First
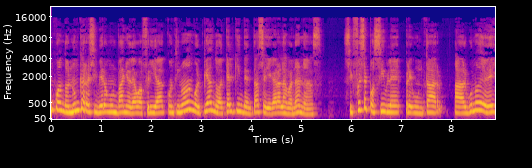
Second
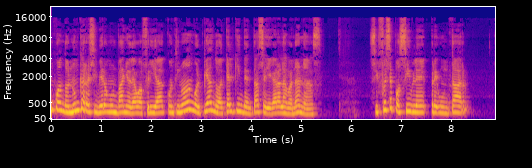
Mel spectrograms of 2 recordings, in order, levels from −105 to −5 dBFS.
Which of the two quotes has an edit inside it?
first; 2 cuts; at 5.5 s, 8.0 s

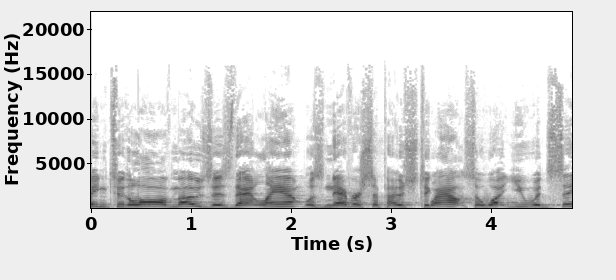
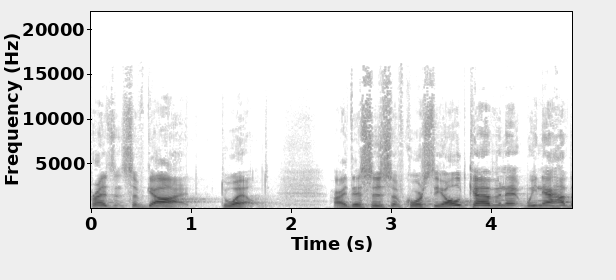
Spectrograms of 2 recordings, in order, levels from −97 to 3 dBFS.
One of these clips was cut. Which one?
first; 1 cut; at 3.4 s

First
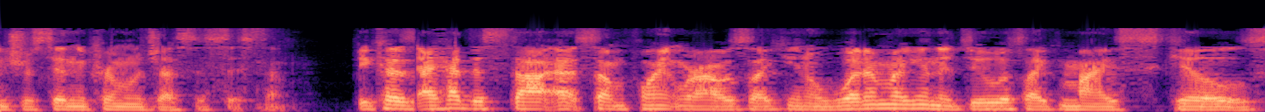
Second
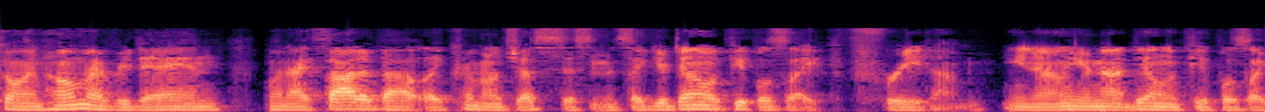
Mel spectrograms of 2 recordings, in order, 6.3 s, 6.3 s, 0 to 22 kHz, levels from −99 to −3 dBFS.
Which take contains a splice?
second; 1 cut; at 1.2 s

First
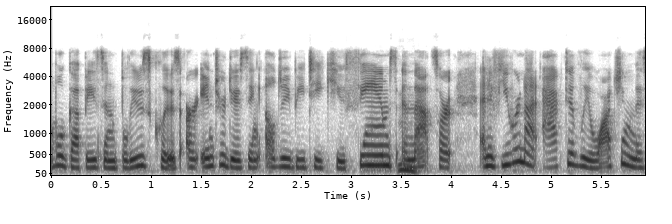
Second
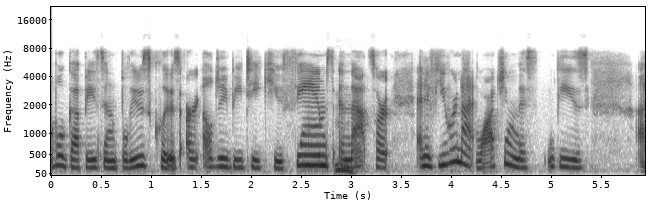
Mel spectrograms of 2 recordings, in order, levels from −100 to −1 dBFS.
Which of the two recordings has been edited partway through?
second; 2 cuts; at 1.5 s, 4.2 s

